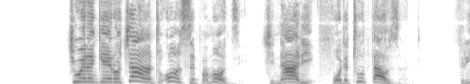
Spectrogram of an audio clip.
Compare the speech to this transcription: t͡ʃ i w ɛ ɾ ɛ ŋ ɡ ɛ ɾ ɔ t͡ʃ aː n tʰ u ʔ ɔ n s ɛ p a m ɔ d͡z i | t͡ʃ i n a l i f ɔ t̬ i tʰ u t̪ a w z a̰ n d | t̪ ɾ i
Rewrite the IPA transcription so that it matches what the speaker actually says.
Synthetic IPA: t͡ʃ i w ɛ ɾ ɛ ŋ ɡ ɛ ɾ ɔ t͡ʃ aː n tʰ u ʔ ɔ n s ɛ p a m ɔ d͡z i | t͡ʃ i n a l i f ɔ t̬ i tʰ u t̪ a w z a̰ n d | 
